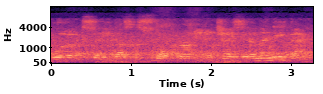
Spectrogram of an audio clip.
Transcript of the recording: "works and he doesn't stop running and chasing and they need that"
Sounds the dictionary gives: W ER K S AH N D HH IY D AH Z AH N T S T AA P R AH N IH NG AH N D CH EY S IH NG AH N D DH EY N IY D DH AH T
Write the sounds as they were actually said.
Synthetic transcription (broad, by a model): W ER K S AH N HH IY D AH Z AH N T S T AA P R AH N IH NG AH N CH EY S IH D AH N DH EY N IY D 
